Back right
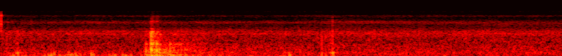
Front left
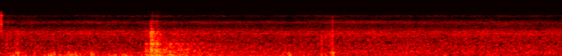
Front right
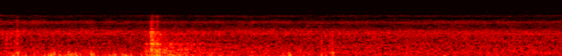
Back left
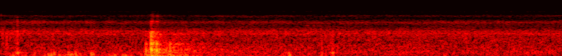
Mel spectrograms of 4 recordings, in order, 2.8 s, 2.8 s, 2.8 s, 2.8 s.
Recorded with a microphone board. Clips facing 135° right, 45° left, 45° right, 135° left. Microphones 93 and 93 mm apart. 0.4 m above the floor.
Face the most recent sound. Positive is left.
turn(degrees=160)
